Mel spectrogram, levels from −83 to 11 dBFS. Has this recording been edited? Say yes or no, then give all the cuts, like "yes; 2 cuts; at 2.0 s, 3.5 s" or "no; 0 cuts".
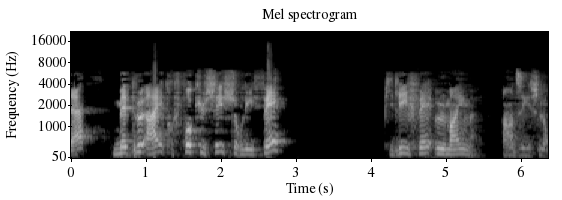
yes; 1 cut; at 1.3 s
